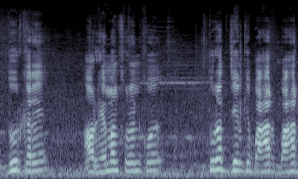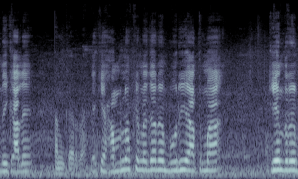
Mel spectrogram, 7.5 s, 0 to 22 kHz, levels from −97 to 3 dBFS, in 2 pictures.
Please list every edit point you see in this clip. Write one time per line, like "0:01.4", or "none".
0:04.4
